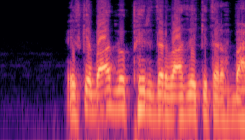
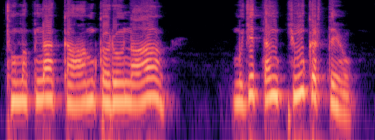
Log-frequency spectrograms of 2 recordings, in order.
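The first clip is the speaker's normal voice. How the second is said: pleading irritation; 9 semitones higher than usual. A narrator's reading. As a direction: drag it out, worn down and annoyed. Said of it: "वो झल्ला गई". (थकी, झुंझलाई हुई ऊँची गुहार)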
